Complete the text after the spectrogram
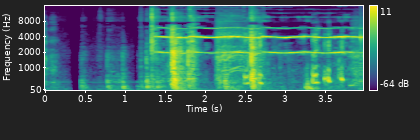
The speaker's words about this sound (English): Now the alarm is activated.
